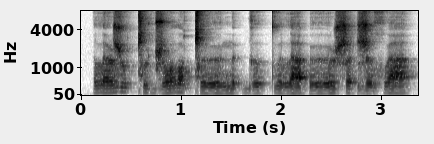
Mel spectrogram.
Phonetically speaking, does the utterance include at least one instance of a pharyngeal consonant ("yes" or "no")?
no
